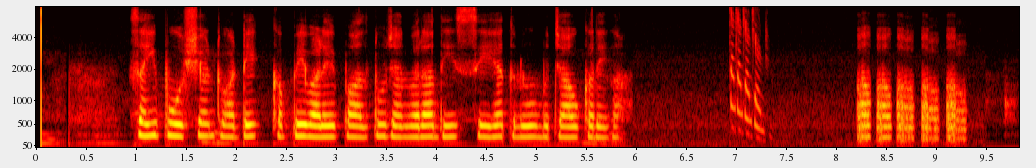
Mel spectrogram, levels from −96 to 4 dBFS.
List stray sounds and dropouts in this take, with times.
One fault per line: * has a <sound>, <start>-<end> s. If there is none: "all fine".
* has a chirp, 6.9-7.4 s
* has a laugh, 8.2-9.3 s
